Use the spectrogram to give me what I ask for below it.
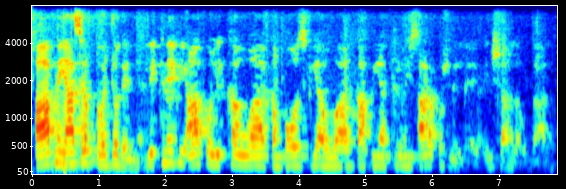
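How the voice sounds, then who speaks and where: A man's voice: a little high, steady tone. Man drilling pronunciation in a roomy class. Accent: Pakistani Urdu. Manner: drills sounds slowly, repeating them for the class. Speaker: religious teacher. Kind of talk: tajweed pronunciation lesson. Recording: roomy, dull lo-fi, loud hiss.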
